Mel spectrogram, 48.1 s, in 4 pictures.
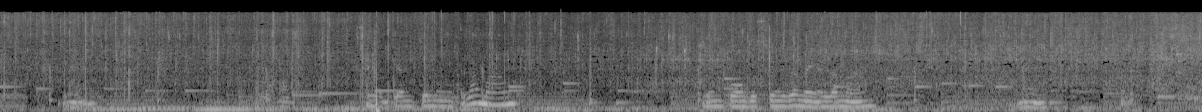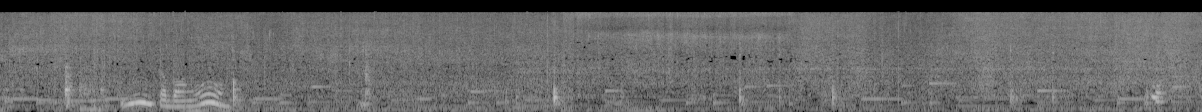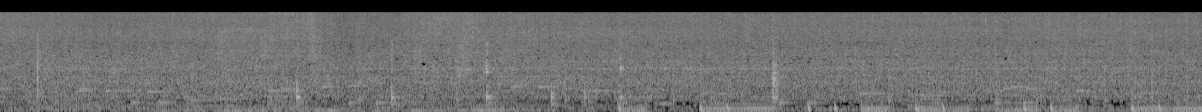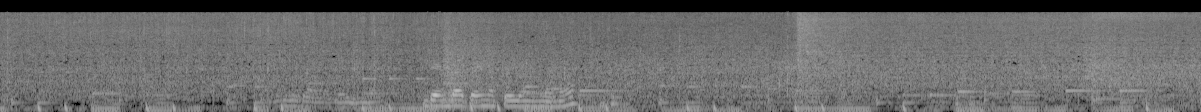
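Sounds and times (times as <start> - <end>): food sizzling in hot oil: 0.0 - 48.0
spatula tapping pan: 12.5 - 13.2, 14.2 - 14.6, 17.2 - 17.9, 19.2 - 21.2, 25.4 - 33.1.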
